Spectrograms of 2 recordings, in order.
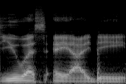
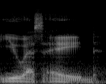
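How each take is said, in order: First: AID is spelled out as separate letters. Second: AID is said as the single word aid. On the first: The name is an acronym, not a word about giving aid. The speaker calls it right. "it is USAID" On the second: The name suggests the agency gives aid to other countries. The speaker calls it wrong. "we give aid to other countries. So that's why we're called USAID"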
